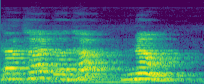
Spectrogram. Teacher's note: दंत्य मतलब दांत, जो दांत से बोले जाते हैं। त वर्ग के जितने भी लेटर्स हैं वो दांत से बोले जाते हैं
